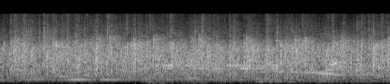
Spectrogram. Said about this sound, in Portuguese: Vamos receber o servo de Deus aplaudindo o rei bem forte.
